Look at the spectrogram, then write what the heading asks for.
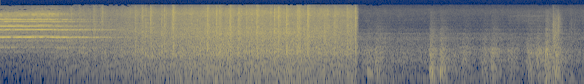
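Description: Train sound effects: a high steady whistle for about two seconds over the rushing noise of the train running, which drops suddenly to a quieter rumble with light rattling about five seconds in.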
